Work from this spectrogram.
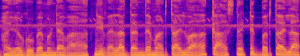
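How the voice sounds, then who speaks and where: An actor playing a coarse, bossy gang boss who scolds the group over money. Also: male voice, medium pitch, fairly even intonation, brisk, over music, lightly acted. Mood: scolding. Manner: coarse scolding, then coaxing. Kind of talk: film drama acting.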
